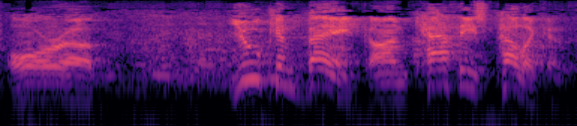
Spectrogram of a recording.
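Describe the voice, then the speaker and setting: A man's voice: medium pitch, very animated, takes it slowly, a bit bright. An actor playing an exasperated, sarcastic middle-aged American father in a mid-century radio sitcom. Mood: encouraging, brisk. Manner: dry, sarcastic. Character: exasperated, wisecracking father of a suburban family. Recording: dull, noisy old radio recording.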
